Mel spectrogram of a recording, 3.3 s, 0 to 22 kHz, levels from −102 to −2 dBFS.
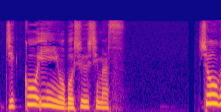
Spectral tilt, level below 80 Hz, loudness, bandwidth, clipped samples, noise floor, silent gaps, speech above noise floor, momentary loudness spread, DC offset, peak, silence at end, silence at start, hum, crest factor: -6 dB/octave; -58 dBFS; -22 LUFS; 10.5 kHz; under 0.1%; -75 dBFS; 2.82-2.91 s; 54 dB; 11 LU; under 0.1%; -6 dBFS; 0 s; 0.1 s; none; 18 dB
